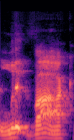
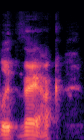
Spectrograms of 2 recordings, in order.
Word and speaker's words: Litvak: we got on yesterday you're here at lit voc not lit vac little larry said now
